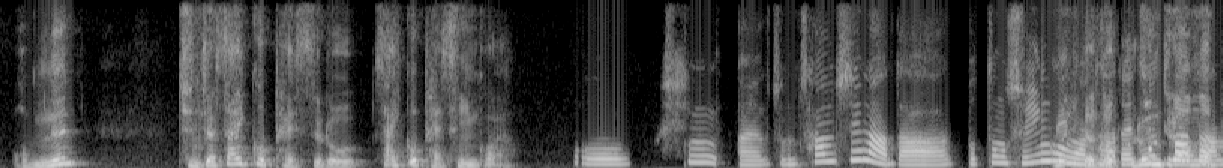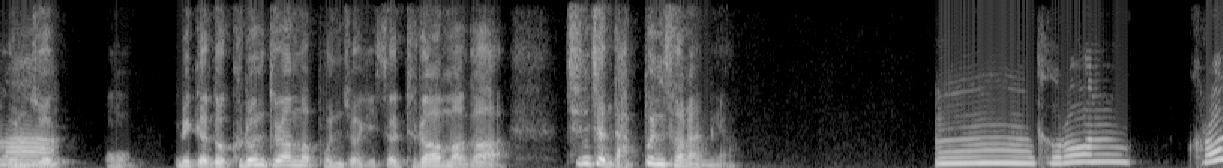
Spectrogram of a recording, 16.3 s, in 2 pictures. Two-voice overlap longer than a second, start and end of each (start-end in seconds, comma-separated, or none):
7.0-8.6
